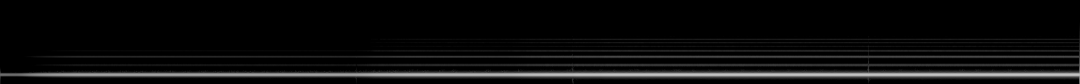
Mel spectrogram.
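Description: A single steady electronic tone, a broadcast line-up or test tone on the court video feed. It steps up in loudness a couple of times in the first six seconds, then holds level.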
